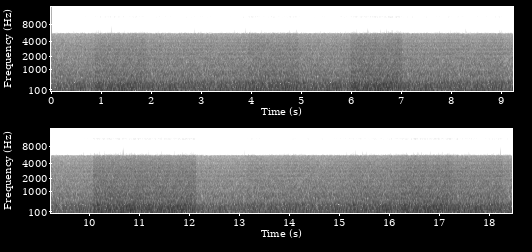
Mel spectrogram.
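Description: Huygens probe's audio from its parachute descent through Titan's atmosphere: a steady rushing, rumbling noise that jumps up or down in loudness every few seconds.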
